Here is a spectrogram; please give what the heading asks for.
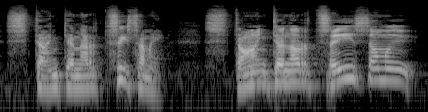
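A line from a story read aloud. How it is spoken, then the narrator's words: Hissing. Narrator (Ukrainian): шипіла вона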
